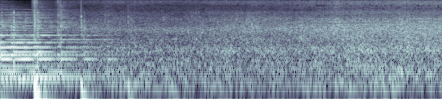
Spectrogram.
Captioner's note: waves crashing on the beach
